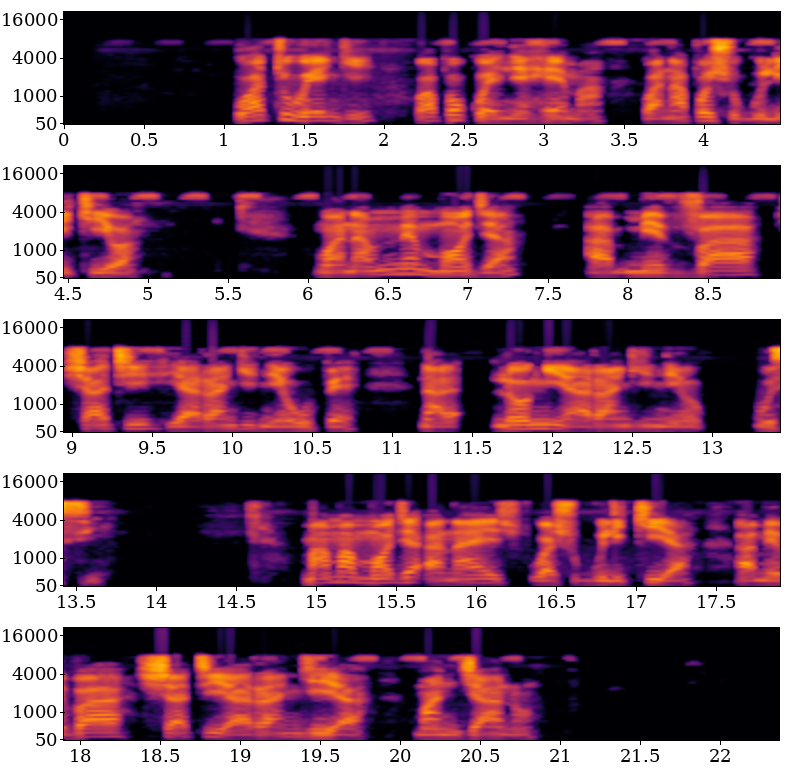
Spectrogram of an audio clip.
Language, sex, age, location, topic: Swahili, male, 18-24, Kisumu, health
